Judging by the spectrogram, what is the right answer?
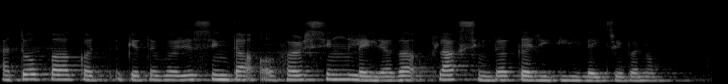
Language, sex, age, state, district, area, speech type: Manipuri, female, 18-30, Manipur, Thoubal, rural, read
